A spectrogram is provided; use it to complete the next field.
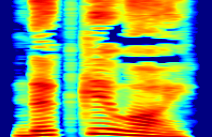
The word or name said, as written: ಡಕ್ಕೆವಾಯ್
